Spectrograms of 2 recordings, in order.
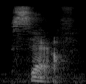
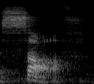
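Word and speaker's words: salve: Saf. Is it a saf or is it a sauf? Or is it, so S-A-L-V-E, because I make a lot of them.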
